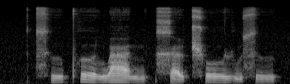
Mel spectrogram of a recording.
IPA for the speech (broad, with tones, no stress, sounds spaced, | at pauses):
t͡sʰ ɹ̩˨˦ pʰ ɤ˥˨ l w a˥˨ n | x ä̰˨˩ ʈ͡ʂʰ o˦ ʊ̯ ɻ ṵ˨˩ s ɹ̩˨˦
